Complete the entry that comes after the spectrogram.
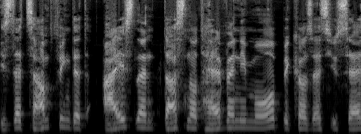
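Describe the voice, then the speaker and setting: Over a very clean recording with a silent background, a man with a German accent speaks in a bright, sharp tone with ordinary pitch variation. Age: 50s. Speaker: podcast host, environmental graphic designer. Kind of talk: interview. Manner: halting.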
